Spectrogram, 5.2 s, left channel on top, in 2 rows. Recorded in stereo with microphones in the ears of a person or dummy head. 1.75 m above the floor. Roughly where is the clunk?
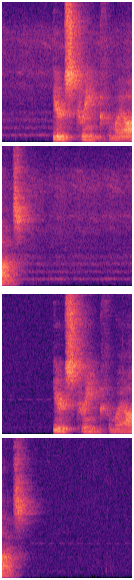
I don't hear a clunk.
